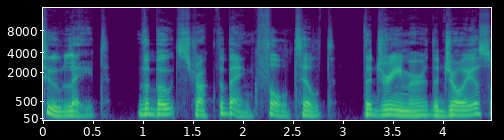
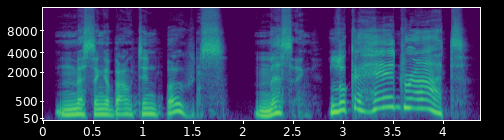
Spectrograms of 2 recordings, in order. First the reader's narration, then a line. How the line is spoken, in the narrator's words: cried the mole suddenly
